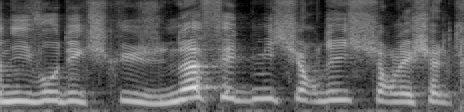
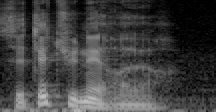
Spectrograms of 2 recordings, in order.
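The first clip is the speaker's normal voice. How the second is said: very hushed, quiet, small meek voice; 11 dB quieter than usual. Mocking a politician admitting a mistake: imitating a small meek voice. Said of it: "il a pris sa petite voix".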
